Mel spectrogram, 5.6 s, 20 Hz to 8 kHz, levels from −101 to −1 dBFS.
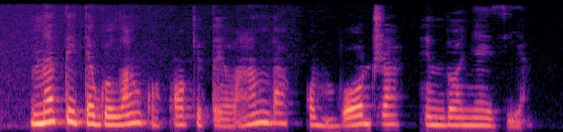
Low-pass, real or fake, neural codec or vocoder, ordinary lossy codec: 7.2 kHz; real; none; AAC, 32 kbps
